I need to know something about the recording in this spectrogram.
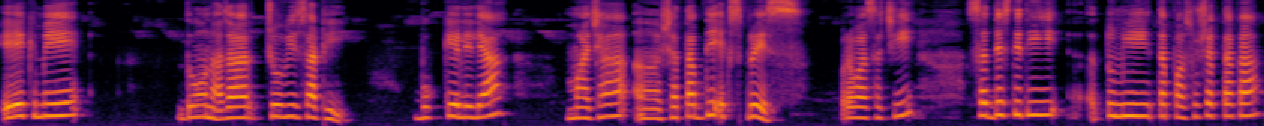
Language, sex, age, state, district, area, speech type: Marathi, female, 60+, Maharashtra, Osmanabad, rural, read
